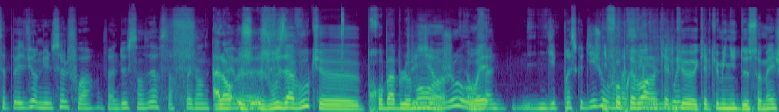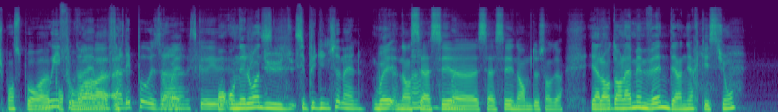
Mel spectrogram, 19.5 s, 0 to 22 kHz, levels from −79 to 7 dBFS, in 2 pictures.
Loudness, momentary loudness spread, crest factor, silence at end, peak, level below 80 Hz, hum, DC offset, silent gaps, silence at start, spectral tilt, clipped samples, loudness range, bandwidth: -13 LUFS; 9 LU; 12 dB; 0.45 s; 0 dBFS; -40 dBFS; none; under 0.1%; none; 0 s; -6.5 dB/octave; under 0.1%; 2 LU; 16.5 kHz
